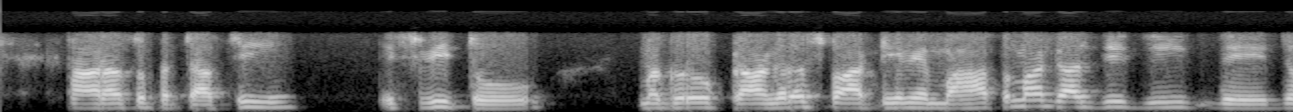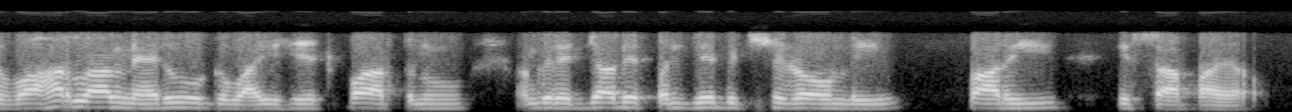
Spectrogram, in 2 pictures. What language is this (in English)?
Punjabi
